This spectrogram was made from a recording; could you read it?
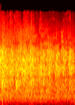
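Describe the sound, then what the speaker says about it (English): An audience at a Florida Realtors seminar claps in a dense, even burst of applause that holds steady and loud for its whole short span, with no voices over it. "Give them a round of applause for this time."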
